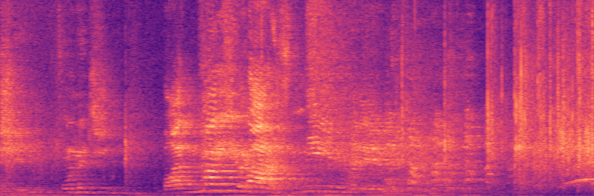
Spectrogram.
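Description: Two boys speak loudly and with animation on a stage.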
